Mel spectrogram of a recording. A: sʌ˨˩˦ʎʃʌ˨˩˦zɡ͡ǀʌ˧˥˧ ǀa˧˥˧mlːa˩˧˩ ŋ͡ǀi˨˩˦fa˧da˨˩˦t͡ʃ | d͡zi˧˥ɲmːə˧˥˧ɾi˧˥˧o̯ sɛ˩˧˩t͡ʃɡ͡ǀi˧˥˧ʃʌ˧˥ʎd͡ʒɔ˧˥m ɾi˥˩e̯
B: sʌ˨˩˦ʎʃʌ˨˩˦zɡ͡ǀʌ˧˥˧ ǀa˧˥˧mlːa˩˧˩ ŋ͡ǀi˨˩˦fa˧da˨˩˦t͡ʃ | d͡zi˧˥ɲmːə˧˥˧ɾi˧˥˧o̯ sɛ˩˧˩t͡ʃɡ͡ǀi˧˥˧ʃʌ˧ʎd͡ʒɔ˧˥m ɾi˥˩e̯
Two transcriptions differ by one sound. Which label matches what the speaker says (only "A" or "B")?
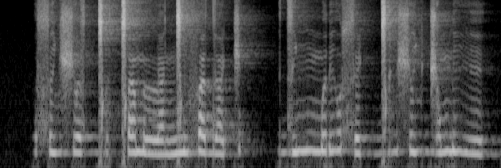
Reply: A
